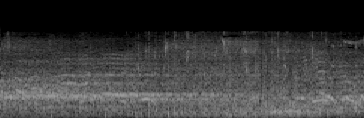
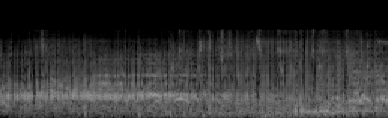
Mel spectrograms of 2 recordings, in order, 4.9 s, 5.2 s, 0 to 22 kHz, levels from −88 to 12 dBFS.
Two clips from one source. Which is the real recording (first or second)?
first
